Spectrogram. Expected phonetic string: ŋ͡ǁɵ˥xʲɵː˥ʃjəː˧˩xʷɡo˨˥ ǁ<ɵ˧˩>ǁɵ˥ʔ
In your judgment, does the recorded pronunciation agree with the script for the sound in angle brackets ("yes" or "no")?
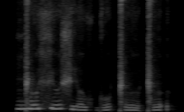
no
